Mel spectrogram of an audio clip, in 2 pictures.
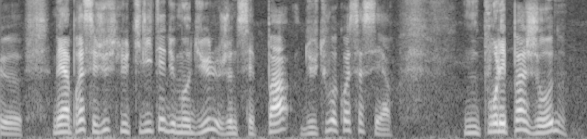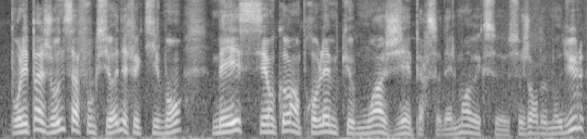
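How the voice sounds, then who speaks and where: A man's voice: fairly high pitch, dark tone. A man giving a casual, rambling product review, full of fillers and self-corrections. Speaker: tech reviewer.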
